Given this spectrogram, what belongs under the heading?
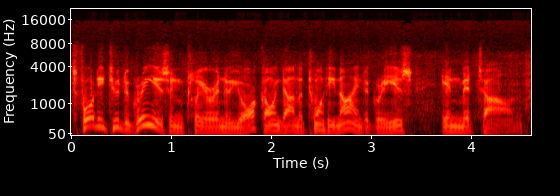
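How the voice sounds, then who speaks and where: This man's voice has vocal fry and a medium pitch. His intonation is lively. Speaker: radio news anchor. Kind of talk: all-news radio broadcast read.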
